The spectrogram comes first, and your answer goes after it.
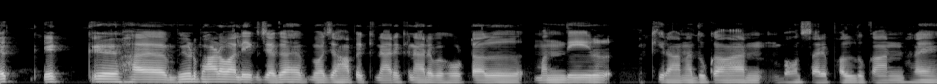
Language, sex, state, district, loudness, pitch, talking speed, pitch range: Hindi, male, Chhattisgarh, Kabirdham, -20 LUFS, 105 Hz, 135 wpm, 100-115 Hz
